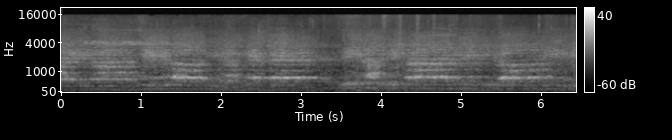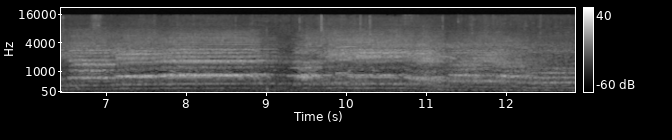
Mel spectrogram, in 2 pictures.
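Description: Football supporters in the stands singing together in unison, a slow melody of long held notes from many voices.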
